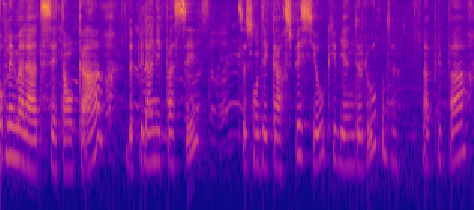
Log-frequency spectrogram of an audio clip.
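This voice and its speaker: A woman at a medium pitch with a slight Swiss German accent and ordinary pitch variation, amid noticeable background noise. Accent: slight Swiss German tinge. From Ajoie, Swiss Jura, then German-speaking Switzerland. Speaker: nun, pilgrimage organizer. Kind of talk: interview.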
